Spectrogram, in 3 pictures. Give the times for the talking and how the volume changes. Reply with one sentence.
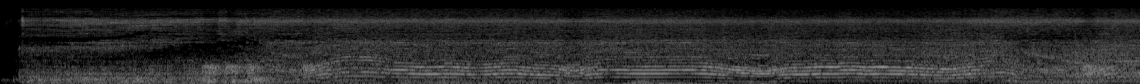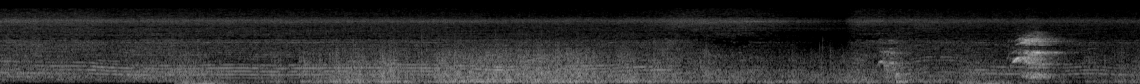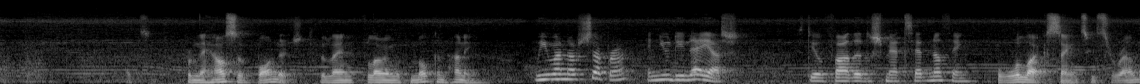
The talking can be heard from 24.1 to 34.1 s, at a steady volume.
